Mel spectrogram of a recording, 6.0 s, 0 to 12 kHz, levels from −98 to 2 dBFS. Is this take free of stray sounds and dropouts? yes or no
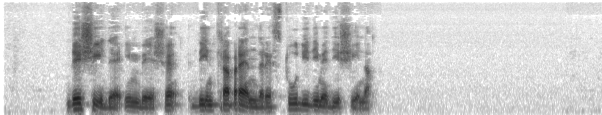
yes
